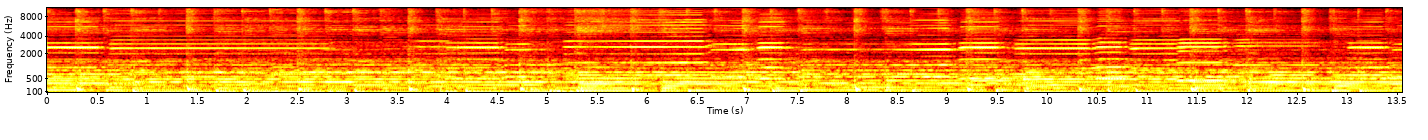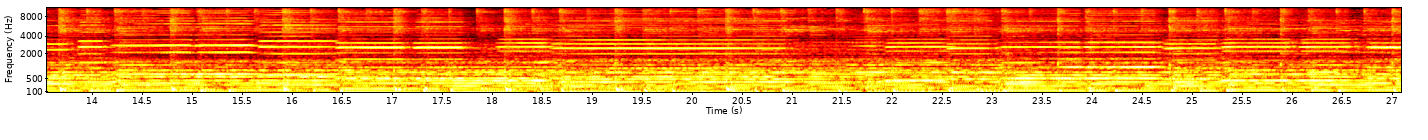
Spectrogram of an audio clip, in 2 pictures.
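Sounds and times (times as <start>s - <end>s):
bass and steady beat: 0.0s - 27.0s
chromatic harmonica melody: 0.0s - 27.0s.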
